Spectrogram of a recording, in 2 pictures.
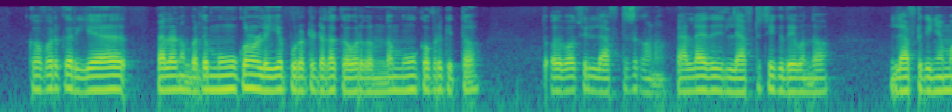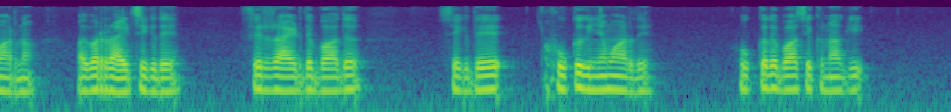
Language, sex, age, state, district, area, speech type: Dogri, male, 18-30, Jammu and Kashmir, Samba, rural, spontaneous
